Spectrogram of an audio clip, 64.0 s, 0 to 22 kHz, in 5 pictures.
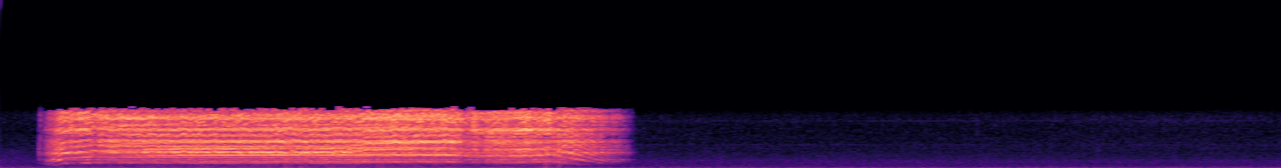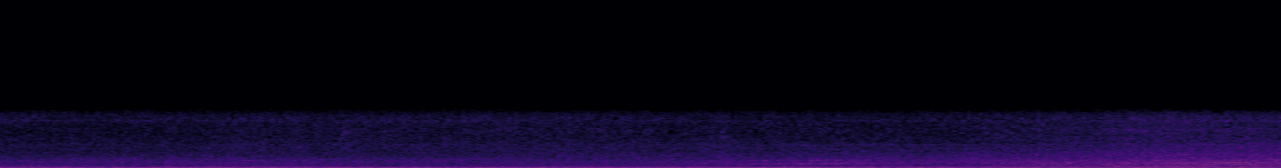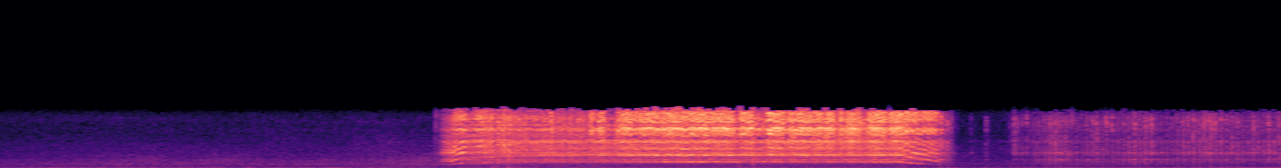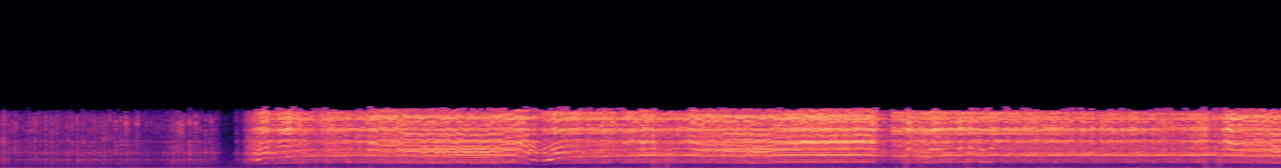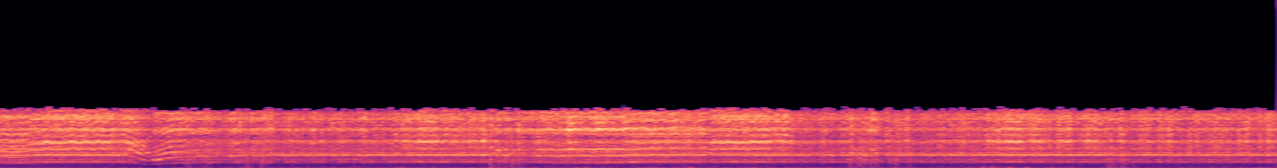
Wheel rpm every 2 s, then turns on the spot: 140, 220, 180, 10, 0, 0, 0, 0, 0, 0, 0, 0, 0, 0, 10, 180, 230, 90, 20, 20, 110, 210, 210, 220, 230, 220, 190, 230, 220, 230, 230, 240.
34-40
